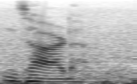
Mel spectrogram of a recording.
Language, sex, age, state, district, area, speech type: Marathi, male, 18-30, Maharashtra, Mumbai Suburban, urban, read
